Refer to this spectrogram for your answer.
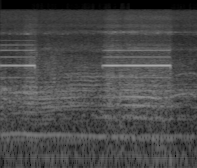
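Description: Steady high-pitched beeps, each about half a second to a second long, repeating over a low hum; the transmitter is warning of low battery.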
